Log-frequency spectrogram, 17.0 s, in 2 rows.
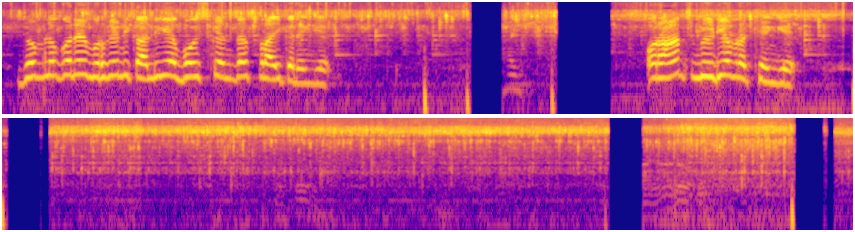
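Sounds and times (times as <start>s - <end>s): chicken frying in hot oil: 0.0s - 17.0s.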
